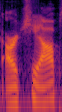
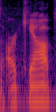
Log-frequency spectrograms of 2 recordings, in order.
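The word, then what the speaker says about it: Archeops: Archie Ops. Archops. I don't know why I just called it Archie Ops.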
